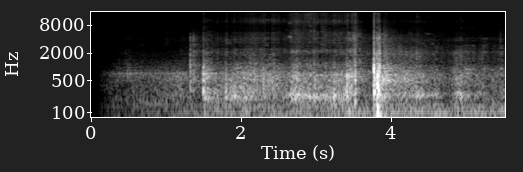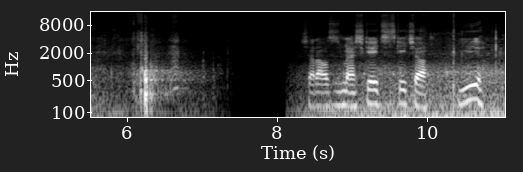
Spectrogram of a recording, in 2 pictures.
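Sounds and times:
skateboard wheels rolling on paving: 0.2s - 7.4s.

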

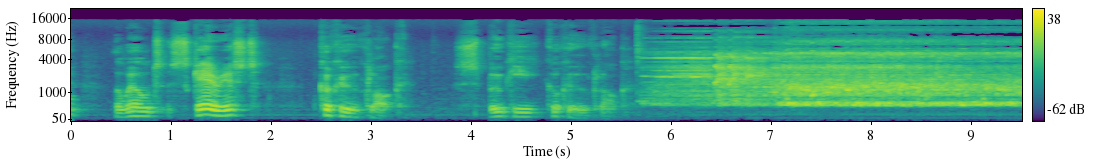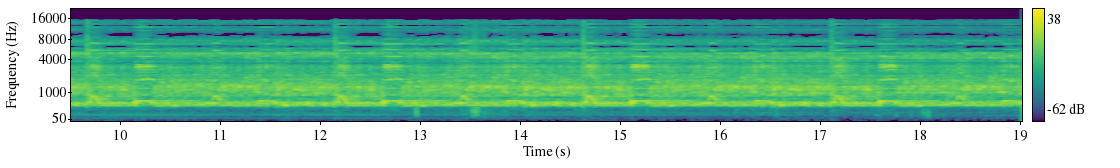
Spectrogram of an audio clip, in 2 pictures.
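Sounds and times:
wavering electronic tone: 5.7s - 19.0s.

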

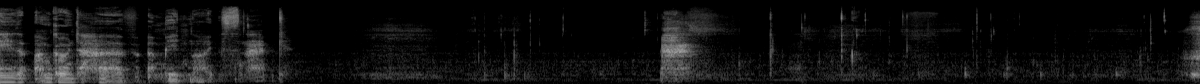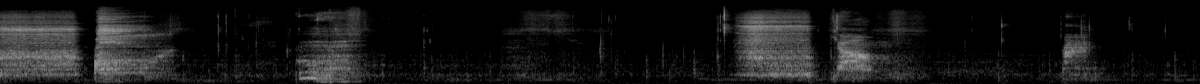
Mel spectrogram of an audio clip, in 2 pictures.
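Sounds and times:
man making mock chewing noises: 7.6s - 10.6s.

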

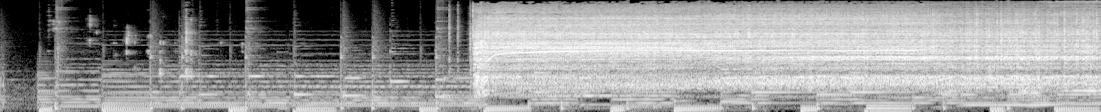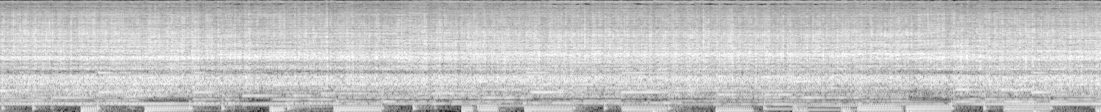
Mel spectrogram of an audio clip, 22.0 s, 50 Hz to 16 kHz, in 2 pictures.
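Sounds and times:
background music: 0.0s - 22.0s
toy coffee maker pump motor: 4.7s - 22.0s.

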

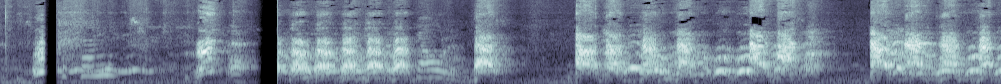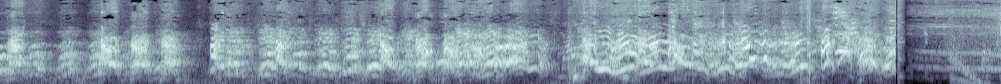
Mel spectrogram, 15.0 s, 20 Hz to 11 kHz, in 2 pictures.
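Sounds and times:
small dog barking: 1.4s - 14.3s.

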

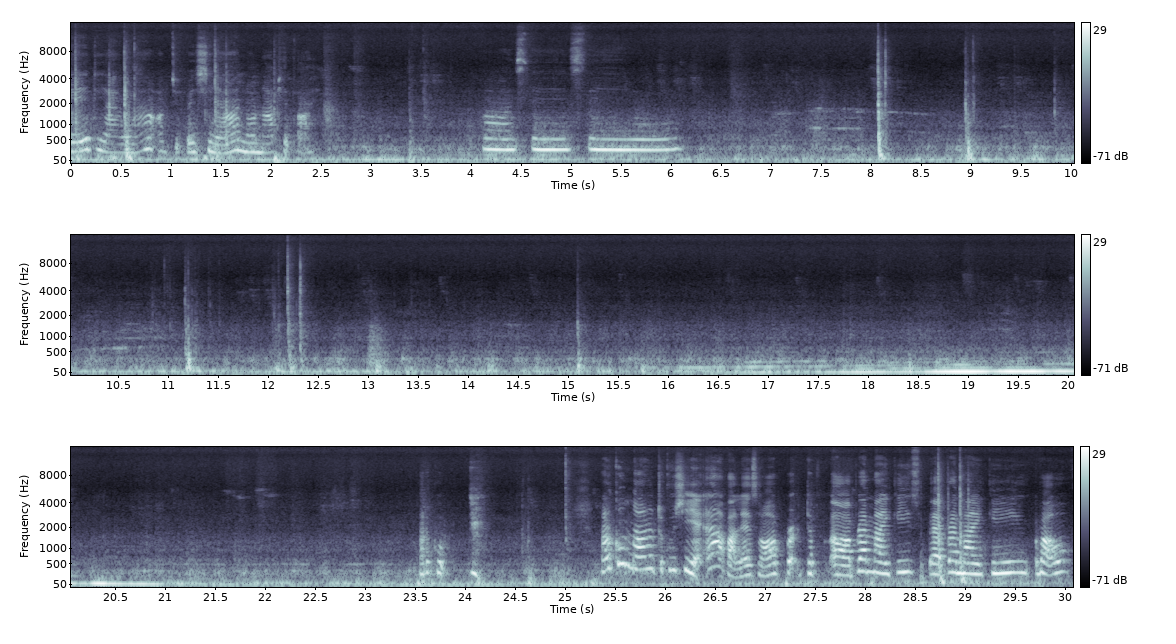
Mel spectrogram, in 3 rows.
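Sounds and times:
keyboard and mouse clicks: 0.0s - 2.2s, 8.0s - 8.2s, 12.0s - 12.5s
low background hum: 0.0s - 30.0s
low rumble: 0.7s - 28.3s.

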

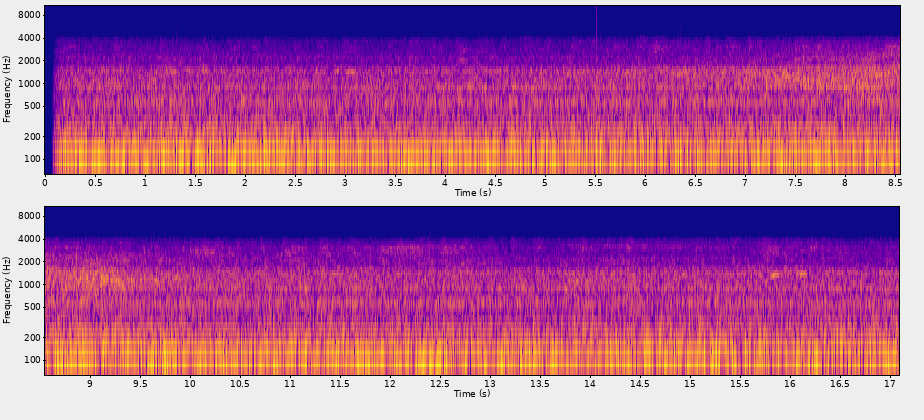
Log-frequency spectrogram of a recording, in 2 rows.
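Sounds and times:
car interior road rumble: 0.1s - 17.0s.

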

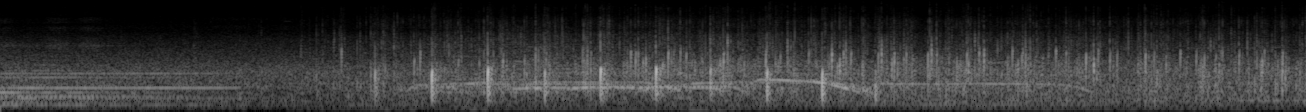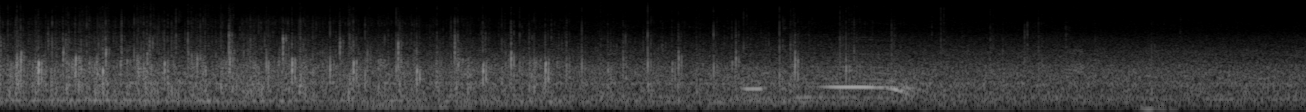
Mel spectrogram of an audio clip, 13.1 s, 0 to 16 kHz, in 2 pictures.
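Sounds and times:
wavering held bagpipe tones: 0.0s - 1.2s
small group clapping: 1.4s - 12.0s.

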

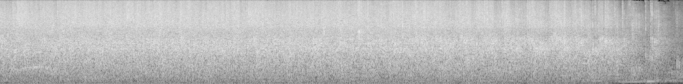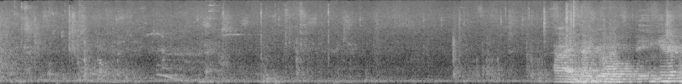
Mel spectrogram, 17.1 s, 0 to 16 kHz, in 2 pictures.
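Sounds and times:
loud audience applause: 0.0s - 8.8s.

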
